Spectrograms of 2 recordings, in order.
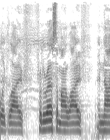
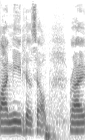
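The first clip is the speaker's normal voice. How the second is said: ordinary talk, nothing marked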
